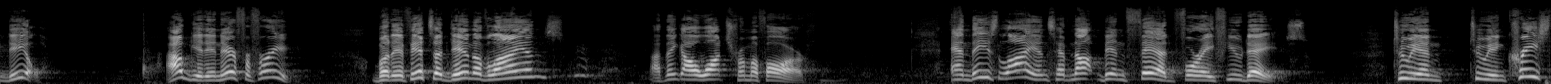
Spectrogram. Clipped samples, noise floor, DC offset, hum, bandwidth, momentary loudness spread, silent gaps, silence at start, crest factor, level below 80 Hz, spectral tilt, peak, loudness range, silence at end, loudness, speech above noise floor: under 0.1%; -65 dBFS; under 0.1%; none; 16 kHz; 18 LU; none; 0 s; 20 dB; -66 dBFS; -2 dB/octave; -2 dBFS; 5 LU; 0 s; -20 LUFS; 45 dB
